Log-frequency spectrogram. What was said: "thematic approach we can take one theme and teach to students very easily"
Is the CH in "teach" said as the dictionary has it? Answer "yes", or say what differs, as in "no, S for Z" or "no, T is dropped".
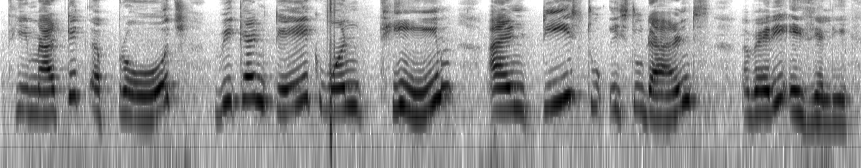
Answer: no, S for CH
